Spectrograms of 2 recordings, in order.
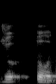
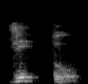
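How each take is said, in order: First: The first vowel is a u sound. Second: The first vowel is an i sound. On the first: The speaker calls it wrong. "bukan ju'tu" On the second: The speaker calls it right. "tapi ji'tu"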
